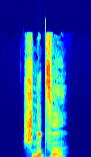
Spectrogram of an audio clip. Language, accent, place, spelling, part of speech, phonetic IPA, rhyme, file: German, Germany, Berlin, schnupfe, verb, [ˈʃnʊp͡fə], -ʊp͡fə, De-schnupfe.ogg
- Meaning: inflection of schnupfen: 1. first-person singular present 2. first/third-person singular subjunctive I 3. singular imperative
